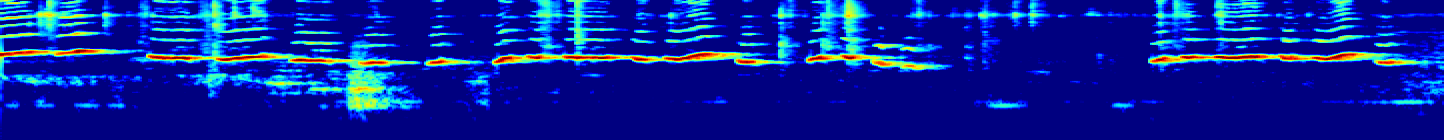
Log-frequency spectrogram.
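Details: Yellow-cheek cockatiel, a pet taught the Flamengo anthem, whistles the melody as a run of pure, slightly wavering notes. A silent gap comes before the final held whistle, and faint low background sounds can be heard.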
